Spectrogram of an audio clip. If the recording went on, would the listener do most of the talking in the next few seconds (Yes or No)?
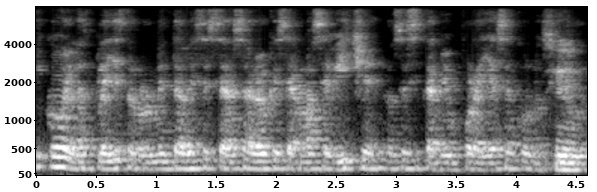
Yes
